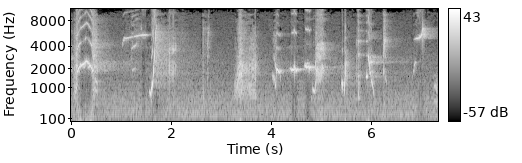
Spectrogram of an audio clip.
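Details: White-rumped shama (murai batu) in a masteran training recording for captive birds, 'strange sound' version: clear whistled notes, some long and level, others rising or falling, broken by harsh noisy bursts and sharp clicks.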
